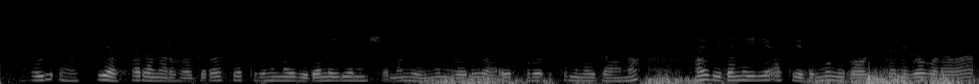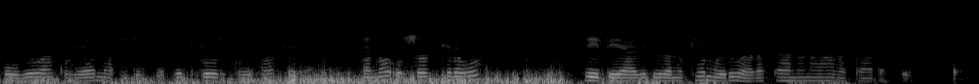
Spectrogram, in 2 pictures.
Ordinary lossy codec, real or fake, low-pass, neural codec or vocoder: AAC, 16 kbps; real; 7.2 kHz; none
